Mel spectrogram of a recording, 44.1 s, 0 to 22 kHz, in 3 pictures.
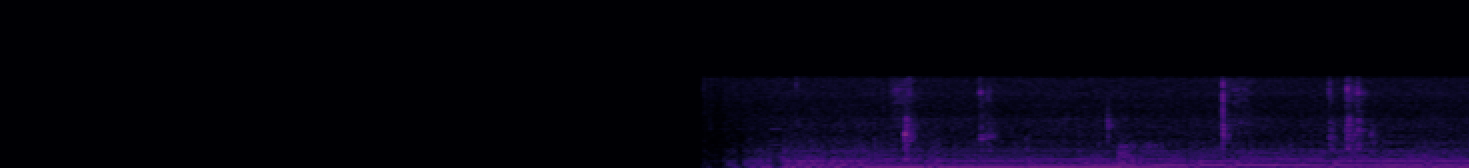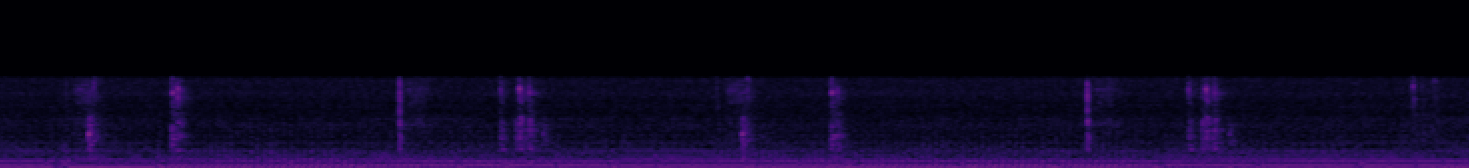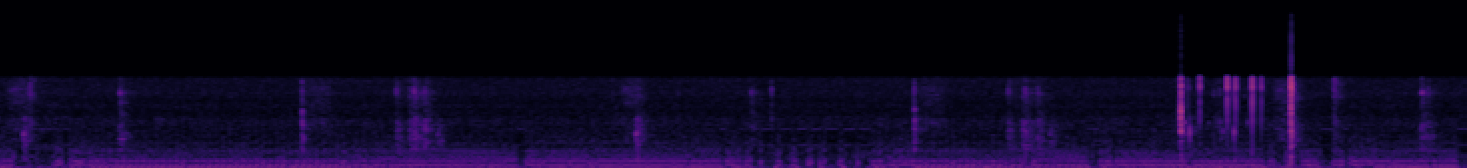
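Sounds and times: steady low hum: 7.1 - 44.0
pneumatic hiss: 8.8 - 10.0, 12.3 - 12.7, 15.4 - 16.7, 18.7 - 20.3, 21.9 - 22.4, 25.6 - 26.0, 28.8 - 29.9, 32.4 - 32.8, 35.6 - 36.0, 38.5 - 40.0
landing gear clicking: 13.3 - 14.0, 18.7 - 20.3, 41.2 - 42.9.

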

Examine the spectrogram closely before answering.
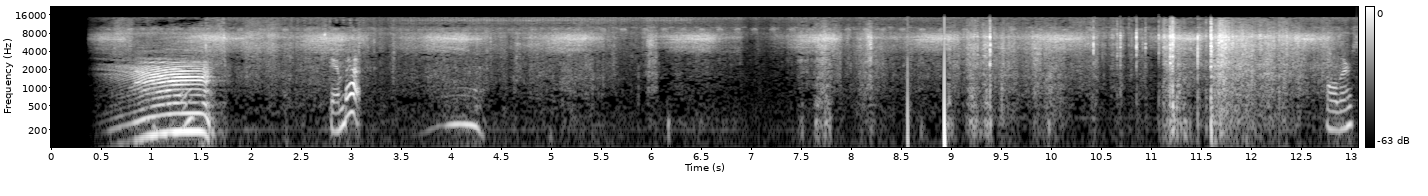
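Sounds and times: high pulsing insect buzz: 0.4 - 13.0
sunflower stalk cracking: 10.4 - 12.2.

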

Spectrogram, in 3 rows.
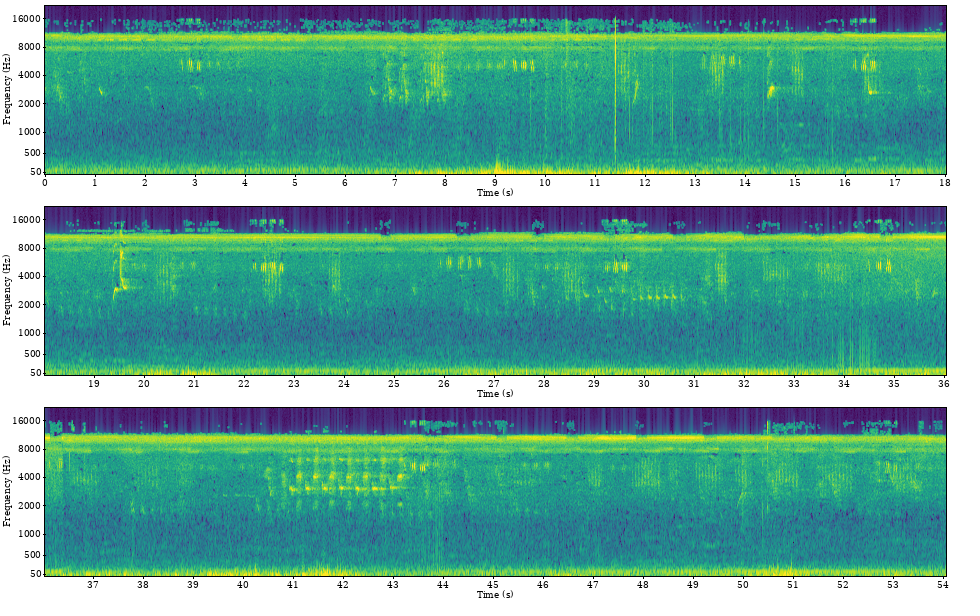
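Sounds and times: insect drone: 0.0 - 54.0
low rumble: 3.5 - 16.1, 25.5 - 54.0.

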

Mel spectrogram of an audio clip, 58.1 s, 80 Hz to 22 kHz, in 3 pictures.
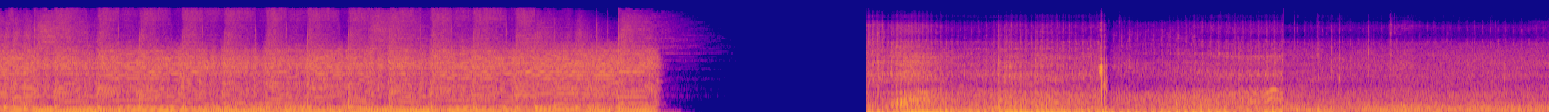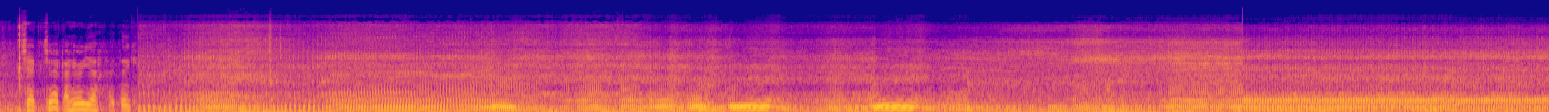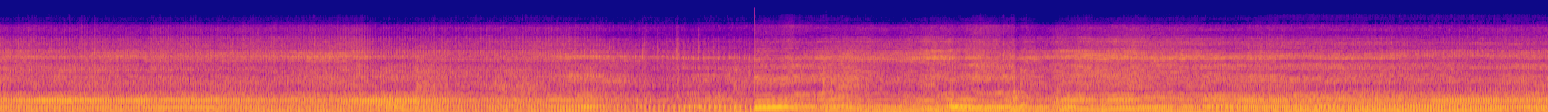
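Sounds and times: off-road vehicle engine revving: 21.1 - 58.0.

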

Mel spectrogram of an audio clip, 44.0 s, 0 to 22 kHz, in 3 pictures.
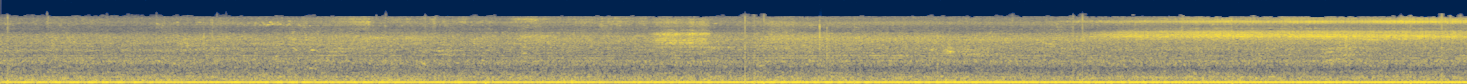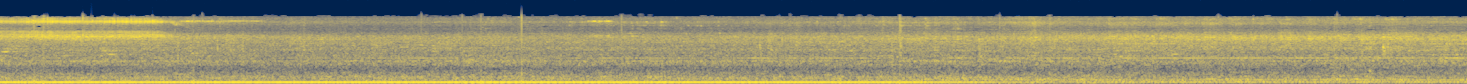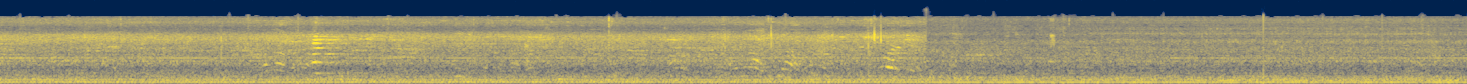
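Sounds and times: high thin whine: 0.0 - 43.3
diesel engine running under load: 0.0 - 44.0.

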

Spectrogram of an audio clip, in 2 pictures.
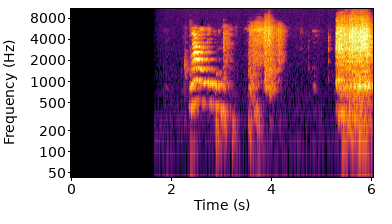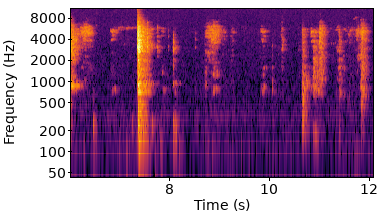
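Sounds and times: cat meowing: 2.3 - 3.2
plate scraping on floor: 5.3 - 6.4.

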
